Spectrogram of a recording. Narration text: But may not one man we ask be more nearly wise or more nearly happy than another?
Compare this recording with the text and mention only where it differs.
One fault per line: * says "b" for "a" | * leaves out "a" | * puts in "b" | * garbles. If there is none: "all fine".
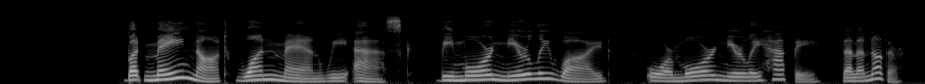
* says "wide" for "wise"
